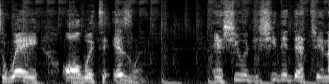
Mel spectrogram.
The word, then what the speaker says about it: Edison: My address, it's actually Island, not Edison."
